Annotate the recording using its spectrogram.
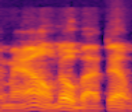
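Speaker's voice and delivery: muttering under breath. Showing how a batter mutters at the pitcher: muttering under breath. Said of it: "quasi under your breath".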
